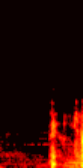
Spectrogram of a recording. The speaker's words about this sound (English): Bless you!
